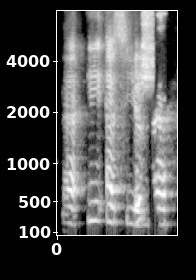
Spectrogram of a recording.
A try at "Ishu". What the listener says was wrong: Yeah, in the audio book, they pronounced it issue, like ish. Like With the SH.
